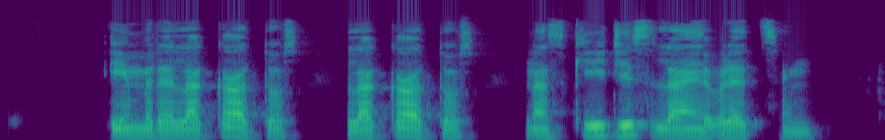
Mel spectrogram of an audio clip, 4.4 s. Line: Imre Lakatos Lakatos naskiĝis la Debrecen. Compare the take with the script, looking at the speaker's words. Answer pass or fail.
pass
